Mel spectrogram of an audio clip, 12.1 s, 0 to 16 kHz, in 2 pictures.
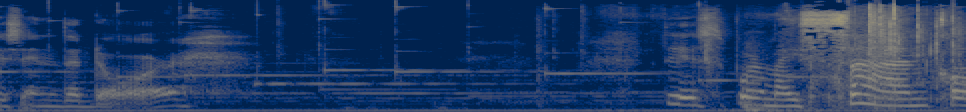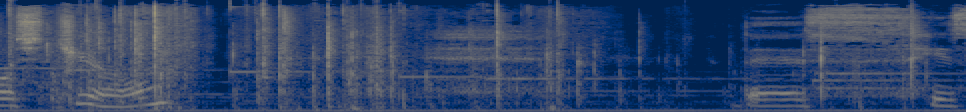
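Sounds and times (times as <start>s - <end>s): plastic packaging crinkling: 4.2s - 12.0s.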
